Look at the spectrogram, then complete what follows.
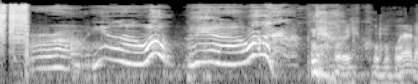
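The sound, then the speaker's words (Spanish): A human voice, answering a quiz question, imitates a cat trying to bark like a dog: two drawn-out, rising-and-falling meow-like wails, then a shorter, rougher yelp at the end, fairly loud. “¿Qué sonido crees que haría, y hazme el sonido, un gato que quiere ladrar como un perro?”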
